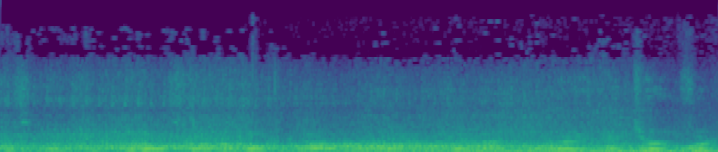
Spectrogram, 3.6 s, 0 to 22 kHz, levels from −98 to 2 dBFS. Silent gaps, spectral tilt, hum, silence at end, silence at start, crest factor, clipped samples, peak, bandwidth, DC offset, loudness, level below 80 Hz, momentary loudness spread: none; -5 dB/octave; none; 0 s; 0 s; 14 dB; under 0.1%; -12 dBFS; 18 kHz; under 0.1%; -27 LUFS; -36 dBFS; 2 LU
